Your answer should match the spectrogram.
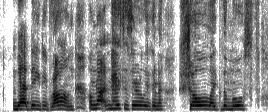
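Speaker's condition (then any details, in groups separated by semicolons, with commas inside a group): Cerebral palsy, severe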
